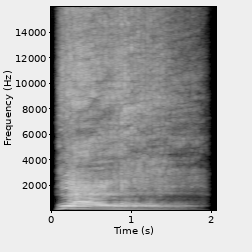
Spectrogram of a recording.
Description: yeti growl angry command; kreaturen

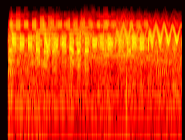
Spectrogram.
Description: earth miserable radiofrequency connection

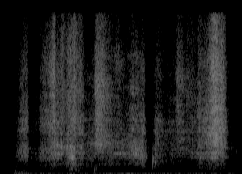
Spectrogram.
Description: car flip key handling long

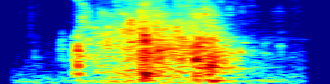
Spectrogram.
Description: bottle water sparse upend soft; berufe

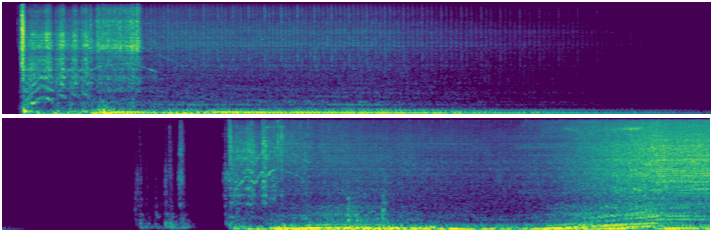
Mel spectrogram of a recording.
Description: car car start

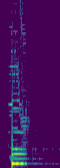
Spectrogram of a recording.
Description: sci-fi bleep; soundpool

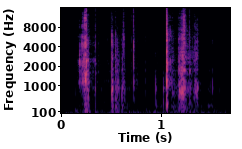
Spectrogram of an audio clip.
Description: drug close soft; berufe; arzt

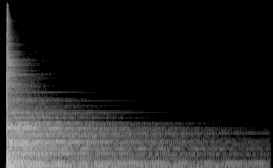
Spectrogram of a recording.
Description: underwater metallic

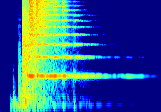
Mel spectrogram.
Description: sci-fi alien console high; maschinen; signale; soundpool

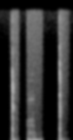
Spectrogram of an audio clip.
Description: car seat massage engine short

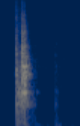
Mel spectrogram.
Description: wood board small drop; objekte; holz

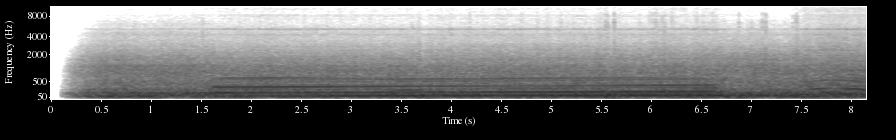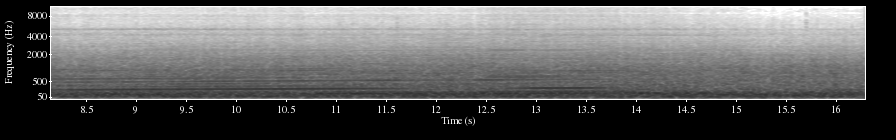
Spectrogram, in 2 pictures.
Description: sports car int engine drive accelerate higher rpm; verkehr-transport

